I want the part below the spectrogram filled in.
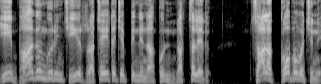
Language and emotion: Telugu, angry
